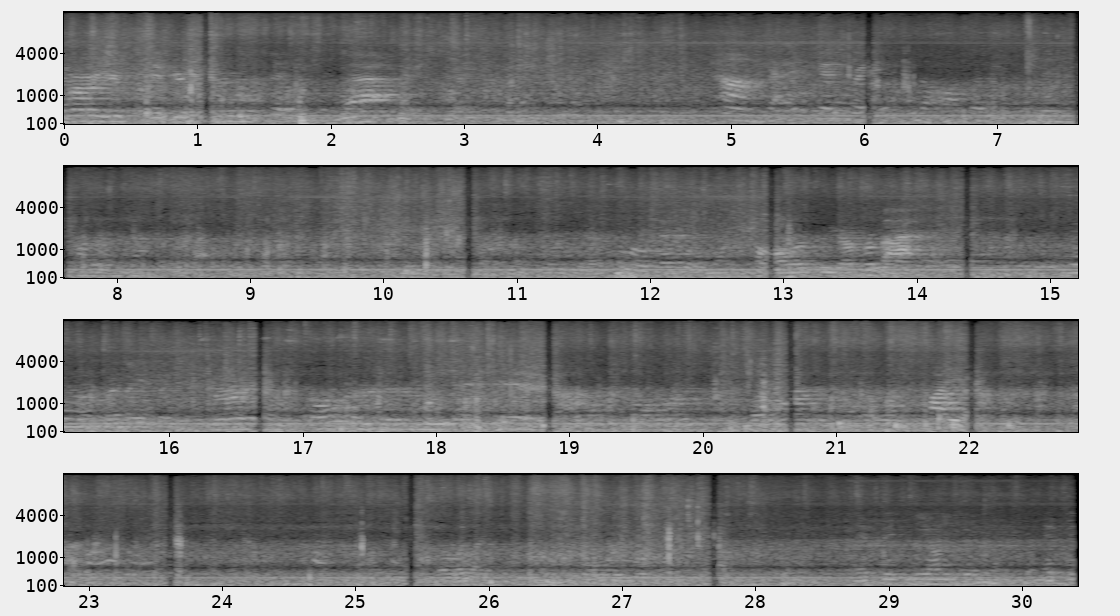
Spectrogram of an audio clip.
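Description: Horses' hoofbeats on the soft sand footing of an indoor riding arena as several horses move around the ring, with faint voices and a steady low hum.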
